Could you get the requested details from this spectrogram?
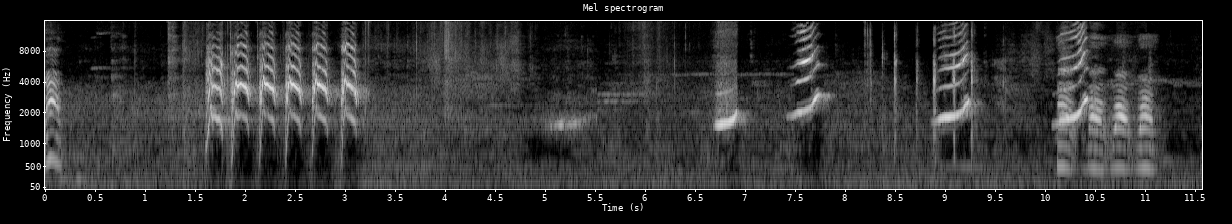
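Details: Parrot calling: a rapid run of five or six harsh, ringing harmonic notes, then scattered upslurred whistles and a closing burst of quick, chattering squawks, with quiet gaps between phrases.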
